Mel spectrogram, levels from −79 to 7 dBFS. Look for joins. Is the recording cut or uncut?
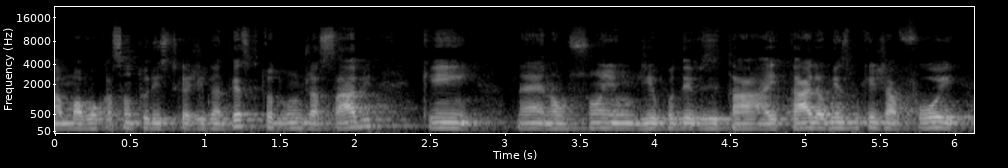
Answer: uncut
